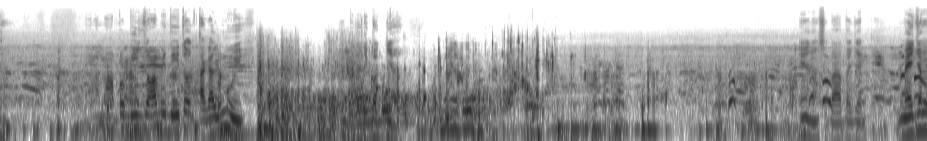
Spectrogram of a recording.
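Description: Water splashes close by as a swimmer moves through it.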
